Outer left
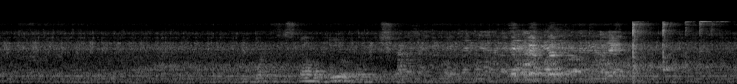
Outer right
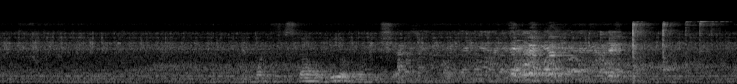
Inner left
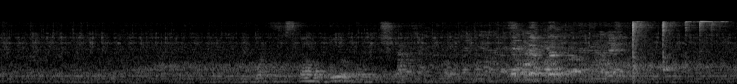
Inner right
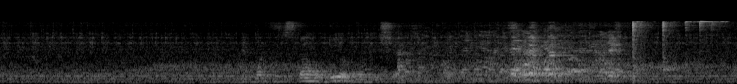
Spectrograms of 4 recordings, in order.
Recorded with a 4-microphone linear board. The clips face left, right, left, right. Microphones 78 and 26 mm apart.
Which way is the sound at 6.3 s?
25° left (ahead or behind).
